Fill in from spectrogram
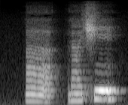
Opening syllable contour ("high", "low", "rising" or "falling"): low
